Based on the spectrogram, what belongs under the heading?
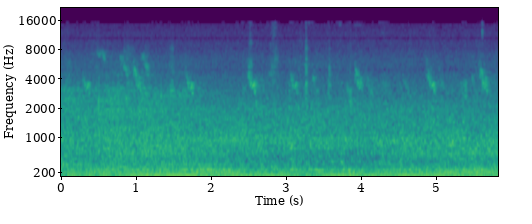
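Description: Small birds chirping, a string of short high chirps that slide downward, over a steady low rumble.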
